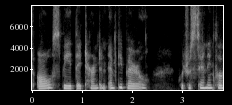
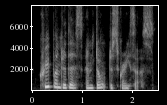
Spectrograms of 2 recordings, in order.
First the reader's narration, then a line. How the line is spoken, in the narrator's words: cried the two sisters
